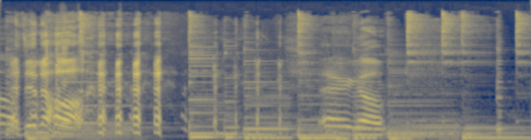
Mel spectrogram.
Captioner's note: laugh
